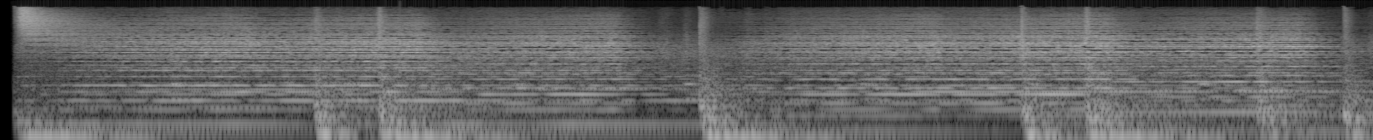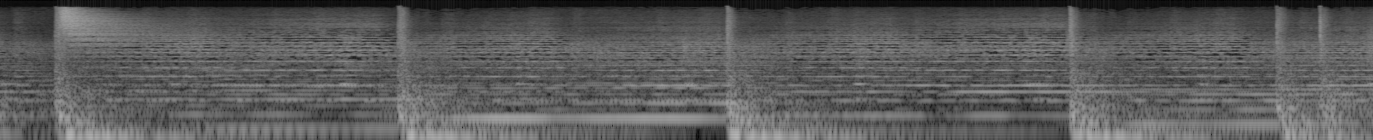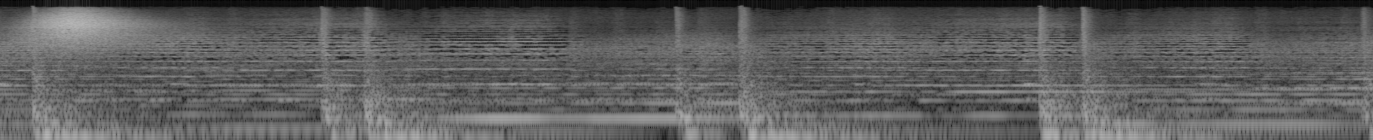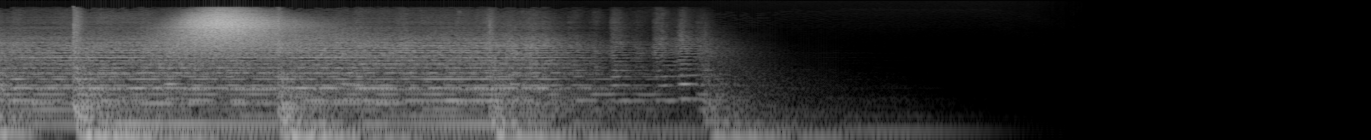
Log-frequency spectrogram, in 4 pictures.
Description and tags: Day of defeat
violin, movie, sad, orchestra, interlude, film, outro, orchestral, viola, bassoon, cello, neo-classical, filmmusic, slow, strings, finale, classical, cinematic, melancholic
